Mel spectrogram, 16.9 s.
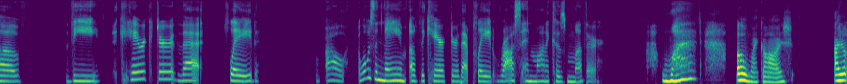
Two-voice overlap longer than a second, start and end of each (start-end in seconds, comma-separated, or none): none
